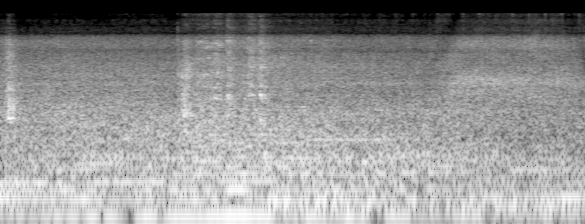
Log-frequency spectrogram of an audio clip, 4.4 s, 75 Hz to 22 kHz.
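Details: Yamaha Mio M3 scooter with fuel pump pressure of 42 psi: a steady, even low putter at idle, which is normal. It stumbles (brebet) at mid and full throttle after being shipped.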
